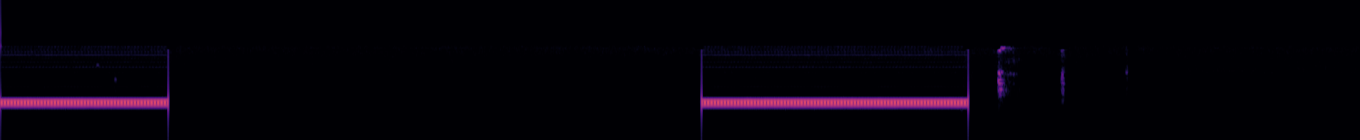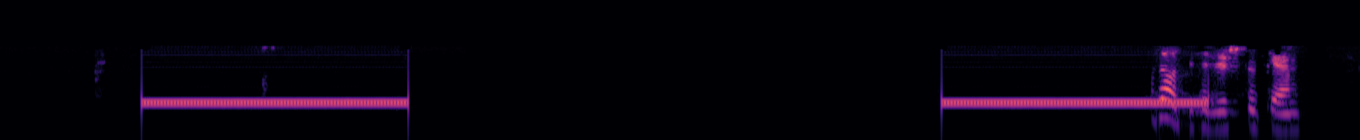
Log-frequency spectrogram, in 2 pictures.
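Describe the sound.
Telephone ringback tone heard while calling a utility company: four long, steady low beeps of about two seconds each, separated by roughly four-second silences, with faint clicks between them and a voice answering over the last tone.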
